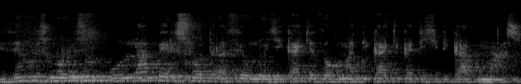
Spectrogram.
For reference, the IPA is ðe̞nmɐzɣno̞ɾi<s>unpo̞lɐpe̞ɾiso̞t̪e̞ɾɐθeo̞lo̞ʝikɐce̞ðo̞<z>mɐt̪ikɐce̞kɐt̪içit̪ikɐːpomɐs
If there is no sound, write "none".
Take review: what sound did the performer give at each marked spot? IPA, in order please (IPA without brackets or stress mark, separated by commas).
z, ɣ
